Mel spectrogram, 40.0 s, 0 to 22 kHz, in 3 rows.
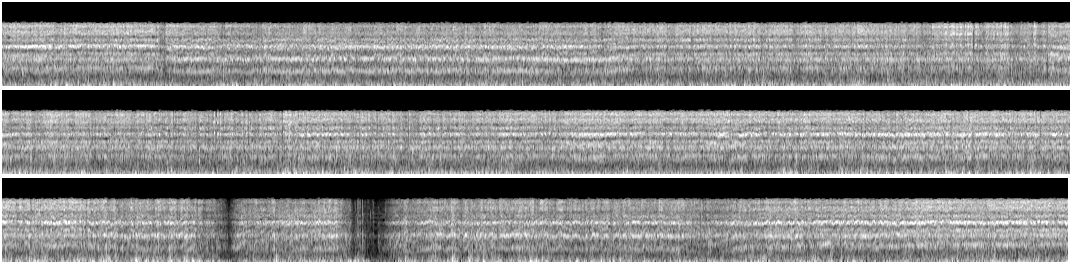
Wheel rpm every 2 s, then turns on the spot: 220, 180, 160, 170, 210, 230, 230, 230, 230, 230, 230, 230, 220, 230, 160, 90, 120, 160, 170, 210.
none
